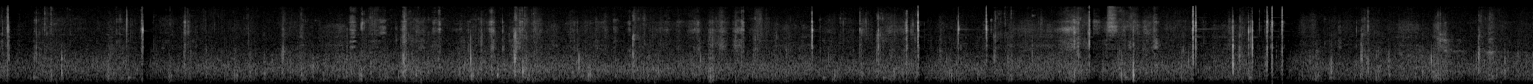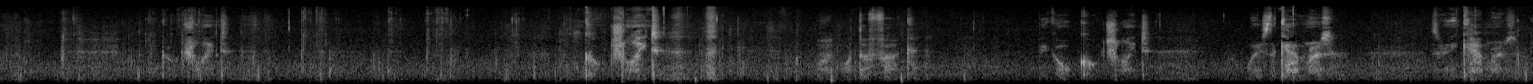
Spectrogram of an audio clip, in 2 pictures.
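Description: Footsteps and handling rustle of one person walking, with many small clicks, and short bursts of whispering in the second half.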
